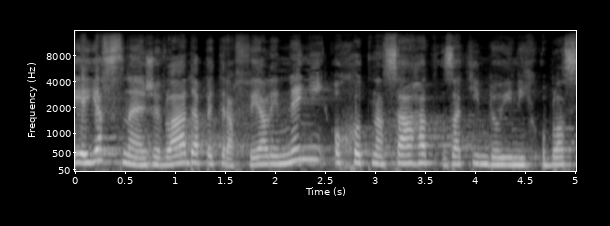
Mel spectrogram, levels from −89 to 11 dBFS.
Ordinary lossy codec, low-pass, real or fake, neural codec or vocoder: AAC, 48 kbps; 14.4 kHz; real; none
